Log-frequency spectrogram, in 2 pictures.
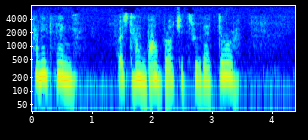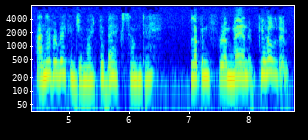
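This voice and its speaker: Lady acting as a husky american widow, sad and plain-spoken, halting, muffled old radio recording. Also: mid-range voice, natural voice. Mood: subdued grief. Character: grieving, hospitable small-town sheriff's widow. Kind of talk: 1950s radio drama acting. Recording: dull vintage radio recording.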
